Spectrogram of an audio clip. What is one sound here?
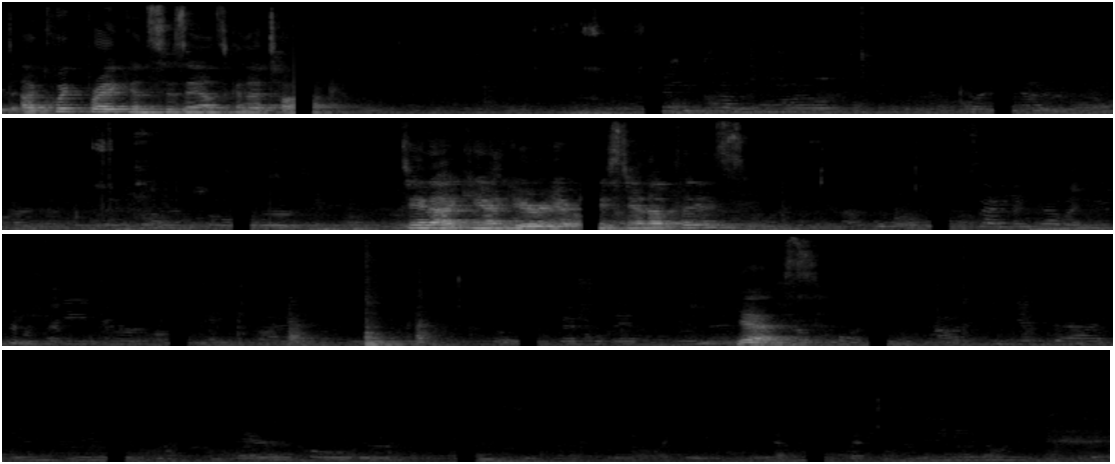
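A crowd of women murmurs and chatters in the background.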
